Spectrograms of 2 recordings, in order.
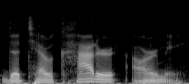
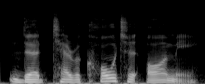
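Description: First: "Terracotta" with a flapped, r-colored t: terra-cadder, "Army" with a strong American r; American pronunciation. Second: Said in the usual way. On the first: Shown as a demonstration. Teacher demonstrating for students, American pronunciation of "The Terracotta Army". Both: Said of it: "美式发音是".

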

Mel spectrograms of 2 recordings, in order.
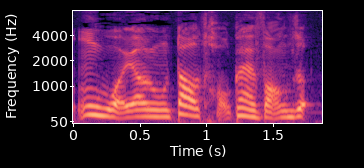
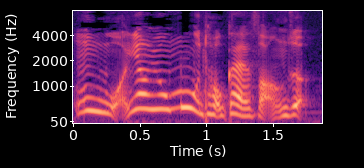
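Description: First: Low-pitched piglet voice; eldest pig brother. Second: Lightly voiced middle piglet; second pig brother. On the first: Acted. Eldest pig telling two brothers, low voice. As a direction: announce it in a low big-brother voice. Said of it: "猪大哥对两个弟弟说". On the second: Second pig telling little brother, lightly characterised voice. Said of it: "猪二哥对猪小弟说".

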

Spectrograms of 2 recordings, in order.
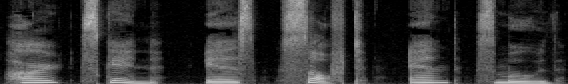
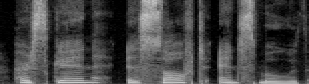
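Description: First: Slow, deliberate sentence model; slow teacher read-aloud. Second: Said in the usual way. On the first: Shown as a demonstration. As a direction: read it slowly word by word. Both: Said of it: "好，我们慢慢来读".

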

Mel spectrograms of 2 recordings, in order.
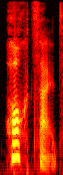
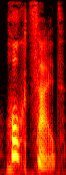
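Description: First: "Hochzeit" with short open o, like hokh-tsait. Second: "Hochzeit" with long closed o, like hohch-tsait; wrong closed O. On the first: Teacher corrects the learner, "Hochzeit" with short open O. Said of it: "短音开口的O". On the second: Teacher plays over-eager student, "Hochzeit" with closed O. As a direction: say "Hochzeit" with a small-mouthed long O. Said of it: "错". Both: Shown as a demonstration.

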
